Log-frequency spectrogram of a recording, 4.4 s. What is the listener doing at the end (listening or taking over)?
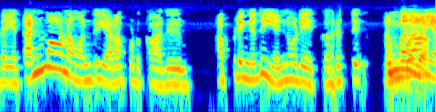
taking over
